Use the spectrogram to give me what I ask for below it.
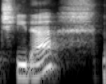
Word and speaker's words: Tshida: If you're going to research this book, the author's last name is actually T-S-H-I-D-A, but she pronounces it Cheetah.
